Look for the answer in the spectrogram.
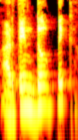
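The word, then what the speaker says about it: Artem Dovbyk: Artem Dobic, así lo pronuncian los comentaristas ucranianos en sus retransmisiones,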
